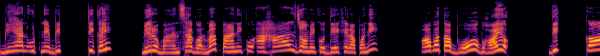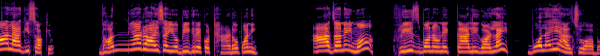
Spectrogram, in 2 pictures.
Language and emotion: Nepali, angry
